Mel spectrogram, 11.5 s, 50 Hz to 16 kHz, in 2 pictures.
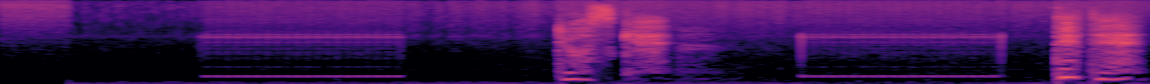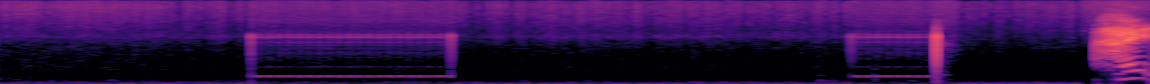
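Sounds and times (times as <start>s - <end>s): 
telephone ringing: 1.0s - 2.0s, 4.0s - 5.5s, 7.0s - 8.1s, 10.0s - 10.4s
speech: 5.4s - 5.8s.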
